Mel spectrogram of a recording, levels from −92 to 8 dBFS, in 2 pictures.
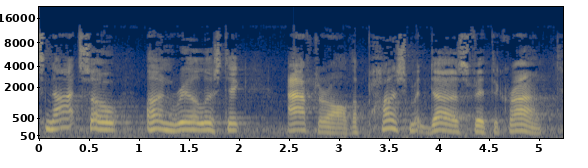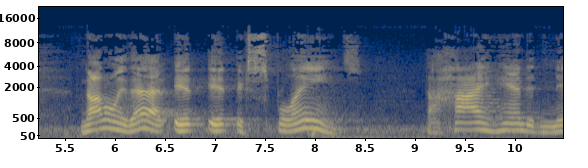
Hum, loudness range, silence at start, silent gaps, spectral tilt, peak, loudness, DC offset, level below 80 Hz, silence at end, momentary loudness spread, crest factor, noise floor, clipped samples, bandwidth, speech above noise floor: none; 3 LU; 0 s; none; -4.5 dB/octave; 0 dBFS; -21 LUFS; under 0.1%; -50 dBFS; 0 s; 14 LU; 22 dB; -43 dBFS; under 0.1%; 13 kHz; 22 dB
